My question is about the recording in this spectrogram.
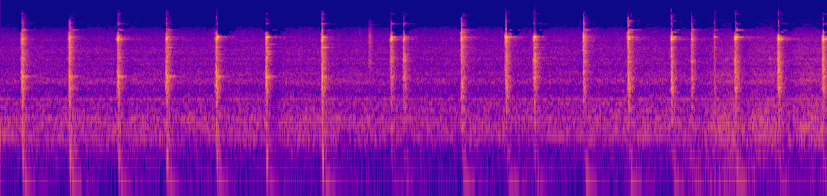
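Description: Hand hammer striking red-hot Damascus steel on an anvil, about two blows a second, each with a short metallic ring, while forging the tang end of a Bowie knife blade. The blows come a little quicker toward the end.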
